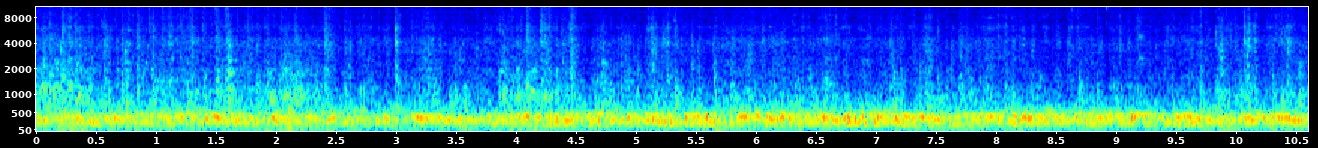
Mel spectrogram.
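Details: Indoor loft of young racing pigeons at pairing time, 2023 season, Pruszków branch in Poland; continuous low overlapping coos from many birds form a dense, even hum for the whole stretch.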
